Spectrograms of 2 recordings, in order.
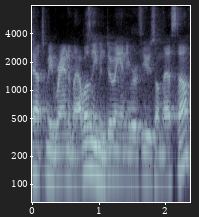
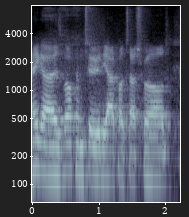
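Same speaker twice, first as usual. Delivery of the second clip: flat, level monotone delivery with no personality. Recreating how they sounded when starting their videos: flat monotone. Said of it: "I was just like monotone".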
